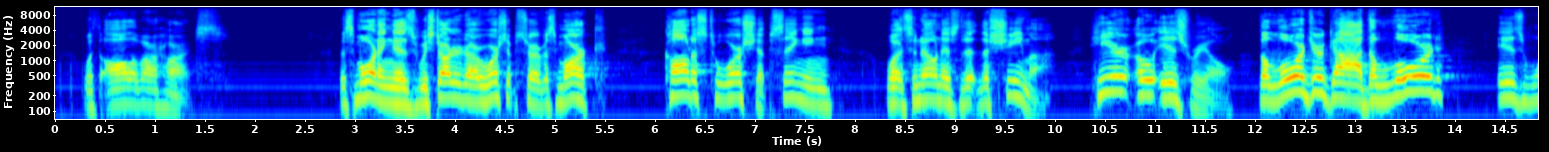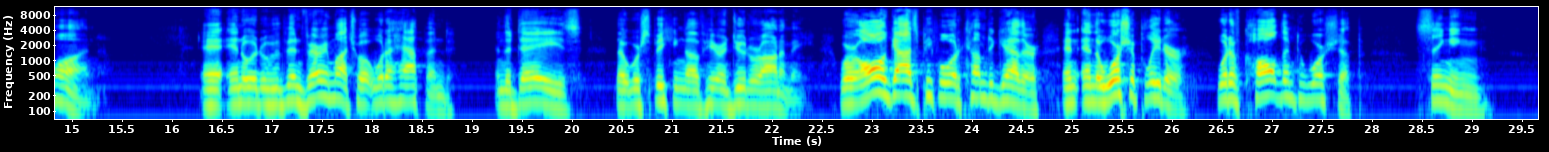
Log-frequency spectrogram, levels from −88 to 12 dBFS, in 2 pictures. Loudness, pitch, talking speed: -27 LUFS, 150 Hz, 160 wpm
